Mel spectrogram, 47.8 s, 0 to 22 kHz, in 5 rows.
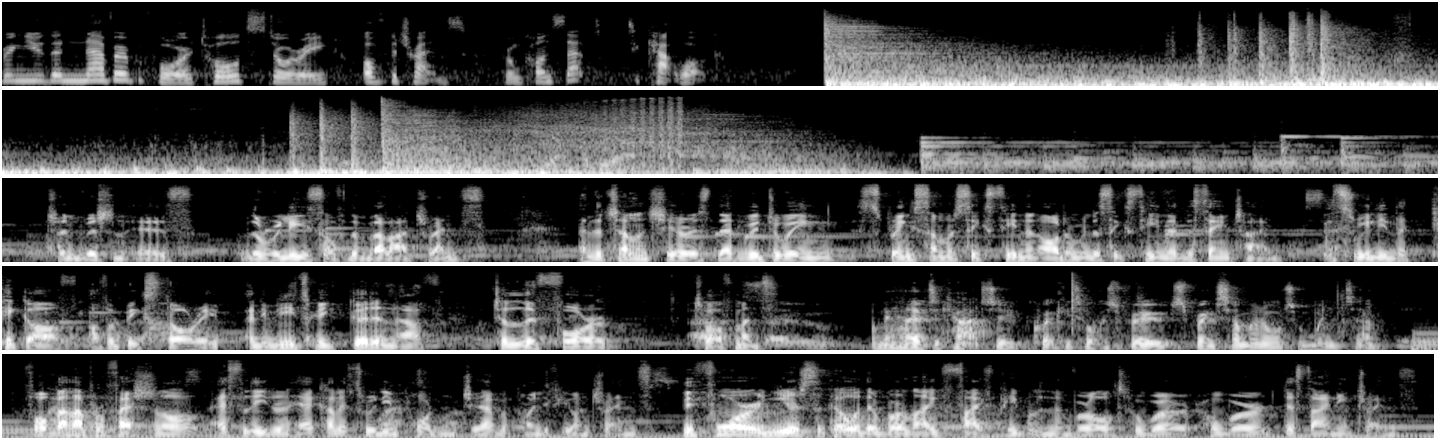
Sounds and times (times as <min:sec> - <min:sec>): Music: 0:05.5 - 0:34.0, 0:38.1 - 0:47.8.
